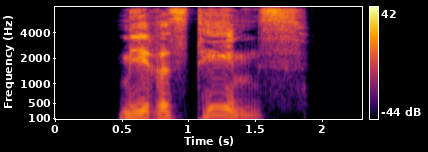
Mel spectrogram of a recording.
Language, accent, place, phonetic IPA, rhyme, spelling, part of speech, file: German, Germany, Berlin, [meʁɪsˈteːms], -eːms, Meristems, noun, De-Meristems.ogg
- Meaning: genitive of Meristem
